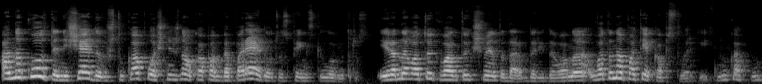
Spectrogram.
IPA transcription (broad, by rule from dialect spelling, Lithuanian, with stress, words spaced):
ˈɑːnɐ ˈkuɔlˠ tʲɛn ɪʃʲˈɛɪdɐʋɐ ˈɪʃ tuː ˈkɑːˌpuː ɐʃ nʲɛʒʲɪˈnɐʊ ˈkɐp ɐn bʲɛpɐˈrʲɛɪdɐʋʊ tʊs ˈpʲɪŋʲkʲsʲ kʲɪˈlˠuɔmʲɛtrʊs ɪr ɐˈnɐ ʋɐ ˈtuɔkʲ ʋɐ ɐn ˈtuɔkʲ ˈʃʲʋʲeːntɐ ˈdɐrp dɐˈrʲiːdɐʋɐ ɐˈnɐ ʋuɔt ɐˈnɐ pɐˈtʲeːk ˈkɐps tʋɐrʲˈkʲiːtʲ nʊ ˈkɐp nʊ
